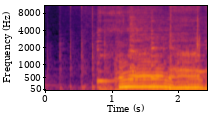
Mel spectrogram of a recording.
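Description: Background music: a few soft clicks, then a held low note from about a second in.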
